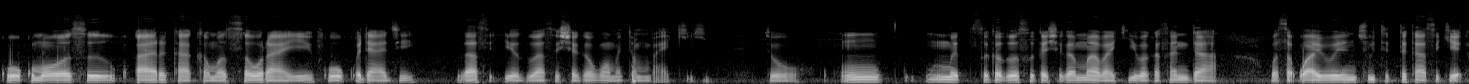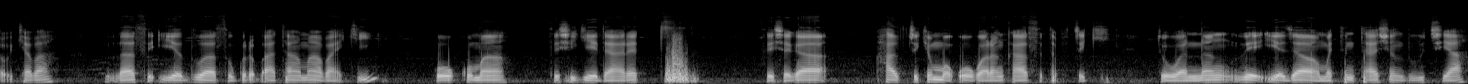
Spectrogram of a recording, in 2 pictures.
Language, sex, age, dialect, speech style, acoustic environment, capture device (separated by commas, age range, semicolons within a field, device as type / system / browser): Hausa, male, 25-34, Nigeria - Kano, happy, nature, mobile / Linux / Chrome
